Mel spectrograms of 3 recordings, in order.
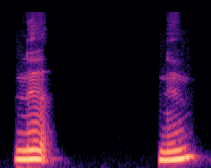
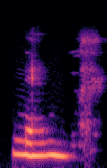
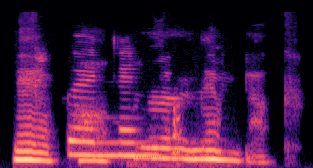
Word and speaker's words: nembak: But however, how do we pronounce this? Nim. It's actually nem. Nembak.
